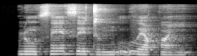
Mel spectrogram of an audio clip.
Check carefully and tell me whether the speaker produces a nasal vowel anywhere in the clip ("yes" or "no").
yes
